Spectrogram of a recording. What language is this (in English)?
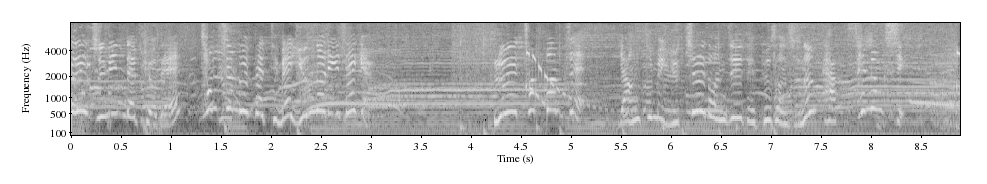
Korean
